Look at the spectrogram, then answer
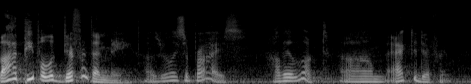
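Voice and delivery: heavy, thick sarcasm with swooping sing-song. Addressing listeners from Fulton County about Chicago, very sarcastic. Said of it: "I'm being very sarcastic now".

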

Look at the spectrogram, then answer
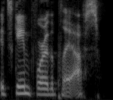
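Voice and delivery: low, bone-dry, deadpan delivery. Repeating someone's quoted remark, retelling a deadpan quote. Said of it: "Deadpan, here's what Dave Haxtell said".

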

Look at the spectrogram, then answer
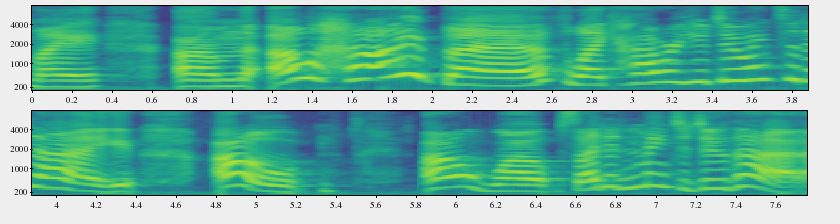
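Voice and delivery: slight put-on Mid-Atlantic accent. Showing the little accent the speaker always used to work on. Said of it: "I would always work on my little accent".

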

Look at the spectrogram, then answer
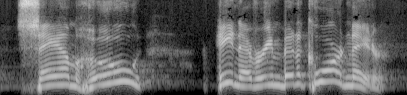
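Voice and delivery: put-on Ozarks regional accent. Describing radio listeners in the Ozarks reacting to a hire: put-on Ozarks local voice. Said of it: "I don't know why I'd pick that voice".

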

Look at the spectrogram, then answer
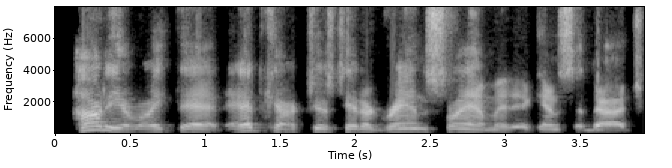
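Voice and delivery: ordinary talk

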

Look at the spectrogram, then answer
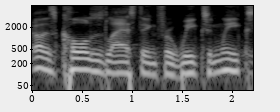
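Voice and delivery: usual speaking voice

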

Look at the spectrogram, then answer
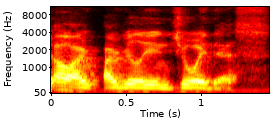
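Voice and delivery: ordinary talk

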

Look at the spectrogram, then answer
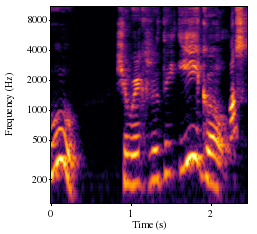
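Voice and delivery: ordinary talk, nothing marked

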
